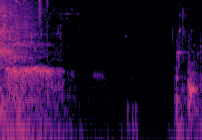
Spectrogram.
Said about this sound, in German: Oh, ja. Sehr gut. Ich äh, trinke kurz zwischendrin.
